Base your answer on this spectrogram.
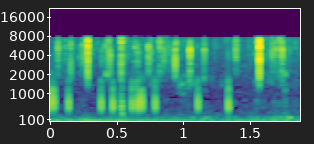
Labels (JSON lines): {"label": "biophony, knock croak", "recorder": "SoundTrap 300"}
